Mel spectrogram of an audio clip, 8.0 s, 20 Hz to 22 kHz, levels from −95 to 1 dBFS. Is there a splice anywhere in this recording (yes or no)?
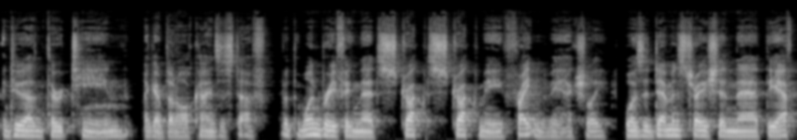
yes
